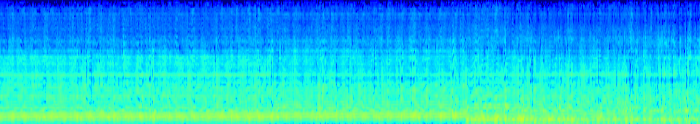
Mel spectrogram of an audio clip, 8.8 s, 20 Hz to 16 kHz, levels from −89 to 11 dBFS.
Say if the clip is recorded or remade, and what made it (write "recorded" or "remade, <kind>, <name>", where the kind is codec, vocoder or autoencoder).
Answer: remade, vocoder, BigVGAN v2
